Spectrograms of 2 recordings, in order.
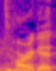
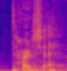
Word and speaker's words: Target: i went to target you mean target no no tarshi since when does it make something more socially acceptable if you pronounce it in a french accent it's like dude where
